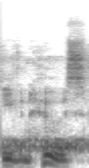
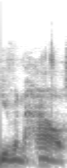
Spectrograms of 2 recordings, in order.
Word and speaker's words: Evenhuis: it's it's we it's if you were if you were in Holland it would be pronounced even whose but when my parents came to America they wanted to uh English eyes that I guess you would say so the the approximation would be even house so that's how I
